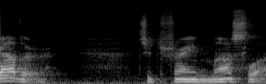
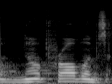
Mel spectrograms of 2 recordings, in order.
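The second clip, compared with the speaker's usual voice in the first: normal talking voice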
